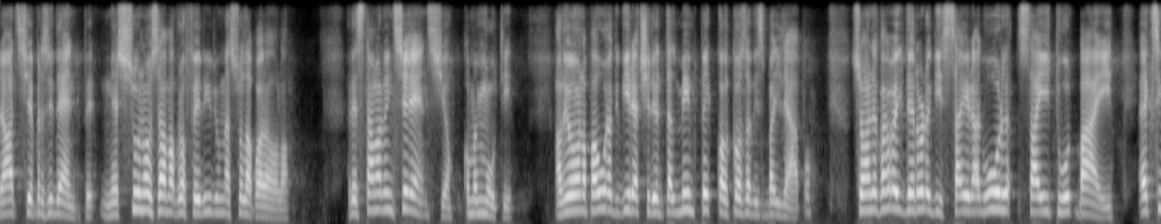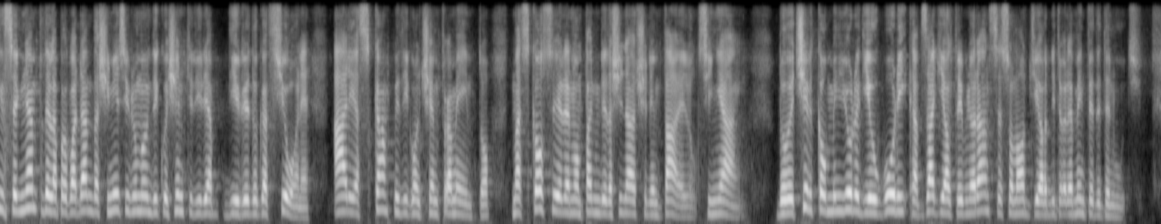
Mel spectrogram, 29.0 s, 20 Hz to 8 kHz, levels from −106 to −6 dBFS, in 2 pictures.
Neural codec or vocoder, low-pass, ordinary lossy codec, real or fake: codec, 24 kHz, 0.9 kbps, WavTokenizer, small release; 7.2 kHz; none; fake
